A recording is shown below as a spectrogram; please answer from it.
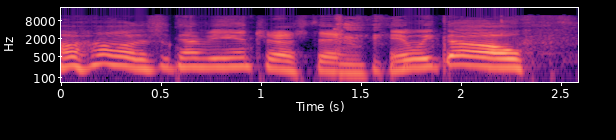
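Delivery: very high, hushed ventriloquist mutter with still lips. Retelling how a wife at the sink muttered: imitating muttering without moving lips. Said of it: "they don't open their mouth".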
